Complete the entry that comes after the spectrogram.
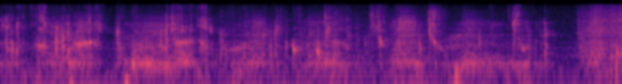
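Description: A person chewing a mouthful of double cheeseburger close to a clip-on microphone, with irregular mouth clicks and smacks.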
